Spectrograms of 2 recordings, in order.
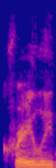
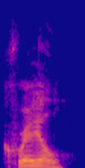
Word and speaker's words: Crayley: So it's pronounced Crayley, not Crail.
